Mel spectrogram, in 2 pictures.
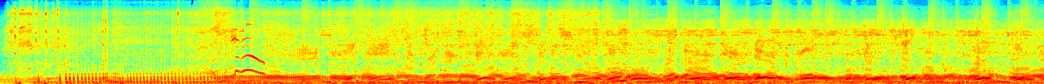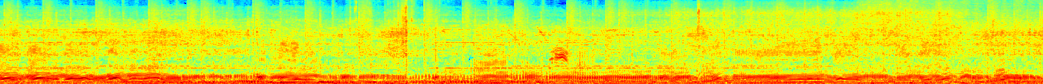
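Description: Husqvarna dirt bike engine heard close up from the bike, revving up and down over and over as it is ridden along a sandy trail.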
